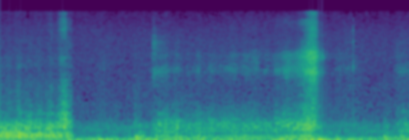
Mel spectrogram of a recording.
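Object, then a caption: Vinyl mannequin head. Long nails scratch and grip along the side and cheek of a vinyl or rubber mannequin head held in both hands. The result is a dull, low rubbing drag broken by brief brighter scratchy rasps.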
